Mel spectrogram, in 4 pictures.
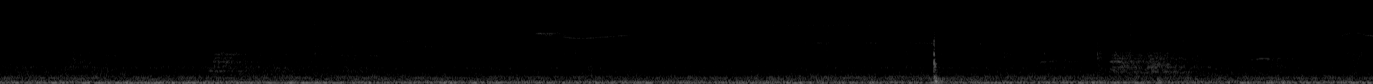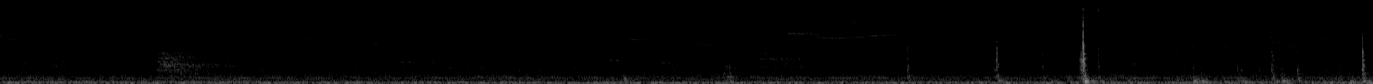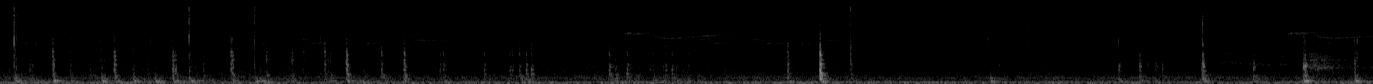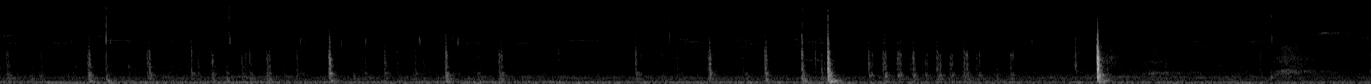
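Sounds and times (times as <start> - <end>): faint steady hum: 0.0 - 54.9
light clicks and taps: 8.0 - 17.6, 22.7 - 54.9.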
